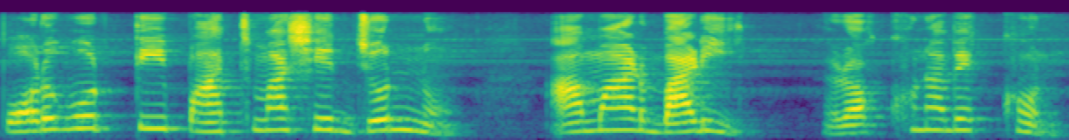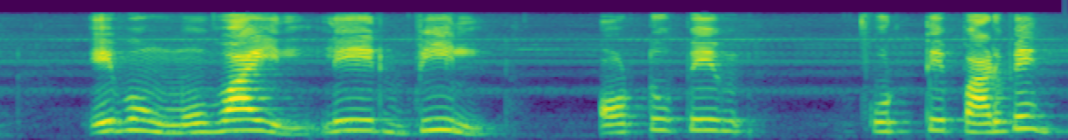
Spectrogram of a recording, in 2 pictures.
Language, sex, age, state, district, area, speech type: Bengali, female, 45-60, West Bengal, Malda, rural, read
